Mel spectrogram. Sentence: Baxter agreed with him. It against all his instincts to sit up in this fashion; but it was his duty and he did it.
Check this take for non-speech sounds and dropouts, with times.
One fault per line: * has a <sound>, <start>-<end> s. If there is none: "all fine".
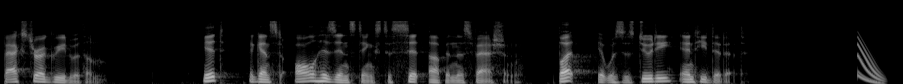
* has a chirp, 8.6-8.9 s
